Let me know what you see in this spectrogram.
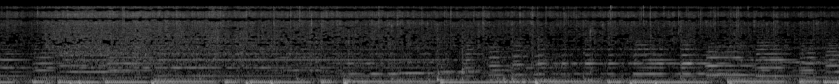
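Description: Zucchini kabab batter sizzling as it shallow-fries in a little oil in a frying pan, with a fresh spoonful of batter added to the pan. Background music plays over the sizzle.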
